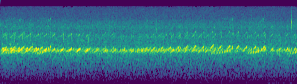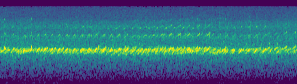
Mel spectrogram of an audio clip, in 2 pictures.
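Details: Night chorus of Kajika frogs by a flowing stream in Tokyo's Akigawa Valley: many fast, bright trilling notes run together continuously above a steady hiss of water.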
